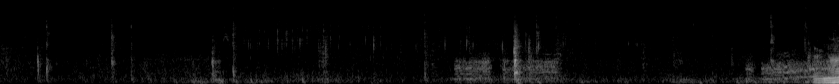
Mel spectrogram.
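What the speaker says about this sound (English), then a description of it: "Let's let the chickens out, see if they eat mice." Chickens let out of their pen cluck and murmur faintly in scattered bursts amid quiet rustling and light knocks. The sounds grow louder near the end.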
